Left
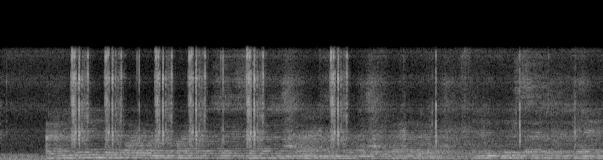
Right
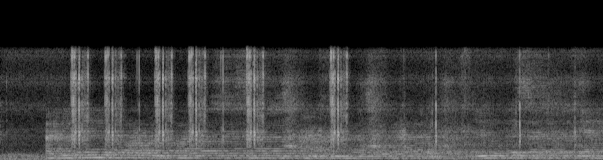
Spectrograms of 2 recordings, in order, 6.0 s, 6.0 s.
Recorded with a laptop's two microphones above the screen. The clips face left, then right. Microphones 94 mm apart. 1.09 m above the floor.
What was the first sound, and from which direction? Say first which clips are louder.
A man speaking: left 1 dB; 10° left (ahead or behind).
